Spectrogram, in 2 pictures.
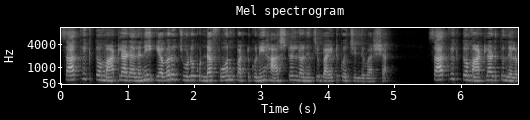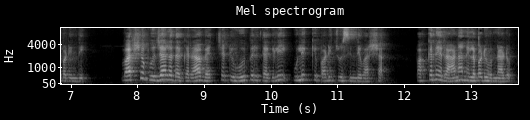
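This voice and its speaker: A woman from Andhra Pradesh narrating an audio novel in a steady, expressive storytelling voice. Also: on the high side. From Andhra Pradesh, India.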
